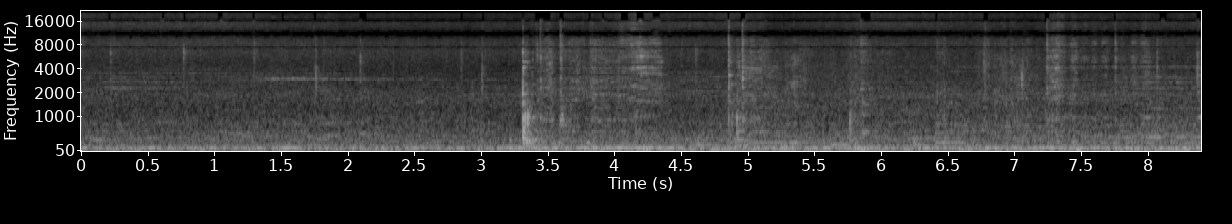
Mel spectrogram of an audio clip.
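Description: Pieces of crispy fried chicken sizzle in hot oil with a steady hiss, while a utensil scrapes and stirs the pan in occasional sharp metallic clinks, close up with no talking.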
